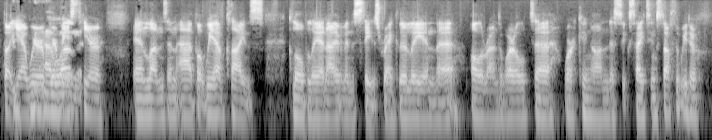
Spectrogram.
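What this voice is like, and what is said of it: Mild Scottish Glasgow accent. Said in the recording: “I'm from Glasgow in Scotland. ... the accent is not as strong as it once was.”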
